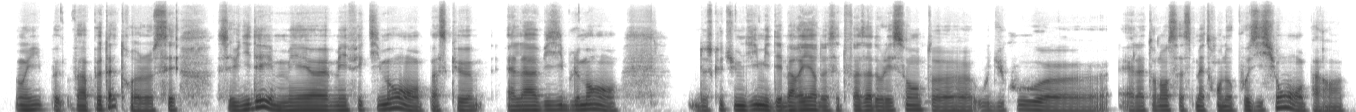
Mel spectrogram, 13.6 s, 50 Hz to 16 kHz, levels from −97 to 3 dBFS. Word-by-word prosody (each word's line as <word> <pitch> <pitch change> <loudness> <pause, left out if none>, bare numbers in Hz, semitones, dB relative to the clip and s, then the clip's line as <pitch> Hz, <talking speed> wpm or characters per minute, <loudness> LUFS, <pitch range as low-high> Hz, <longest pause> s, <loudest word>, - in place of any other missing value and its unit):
Oui, 105 +2 +2
peut 110 - -6
enfin, 100 -1 +1
peut-être, 110 -5 -1
heu, 85 0 +1
c'est 100 +3 -1 0.4
c'est 95 - -4
une 95 +3 +1
idée 155 +4 +4
mais, 95 -1 +3
heu, 100 0 +4
mais 100 0 0
effectivement. 105 +1 +2
Parce 90 +3 -4
qu'elle 95 -1 -1 0.3
a 100 +1 +3
visiblement, 105 -1 +1 0.7
de 90 - -6
ce 90 - -6
que - - -5
tu 105 +1 -4
me 105 - +5
dis, 105 +3 +1
mis 105 -3 +4
des 95 +2 +1
barrières 100 +3 +4
de 95 - -1
cette 90 +1 -7
phase 95 -1 -1
adolescente, 95 +2 +1
heu, 90 0 0
ou, 90 - -7
du 90 0 -7
coup, 105 0 0
heu, 85 -1 -2 0.2
elle 90 0 -6
a 90 - -2
tendance 100 +1 -2
à - - -3
se 85 - -8
mettre 95 0 -2
en 95 - +1
opposition 90 - 0
par, 85 -1 -5
heu, 80 - -8
95 Hz, 200 wpm, -25 LUFS, 90-105 Hz, 0.7 s, me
